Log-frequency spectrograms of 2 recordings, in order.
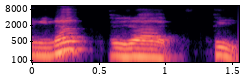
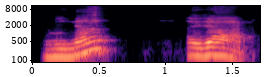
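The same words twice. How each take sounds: First: মিনাল ইরাকি spelled out very slowly, rising on মিনাল; slow deliberate model. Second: Said in the usual way. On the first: Shown as a demonstration. Teacher models মিনাল ইরাকি slowly for students. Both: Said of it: "কোথা থেকে?".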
